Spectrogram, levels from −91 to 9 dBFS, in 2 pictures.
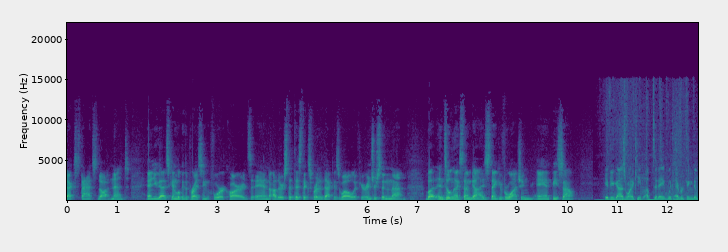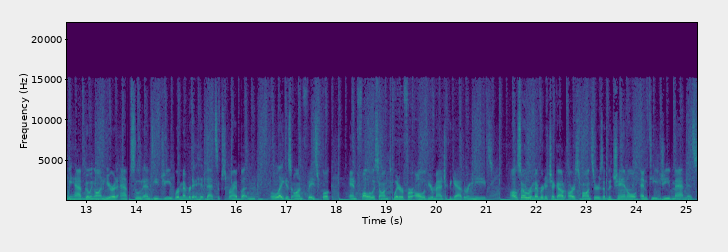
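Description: At 13.83 s there's a gap at a join of encoded pieces, roughly 39 ms long. Two separately encoded pieces were butted together untrimmed, so encoder start delay and end padding left a short hole in continuous sound, which then picks up right where it stopped.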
